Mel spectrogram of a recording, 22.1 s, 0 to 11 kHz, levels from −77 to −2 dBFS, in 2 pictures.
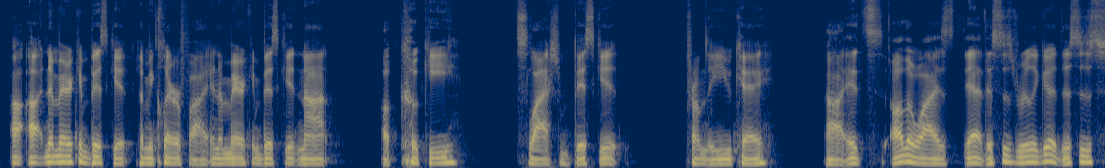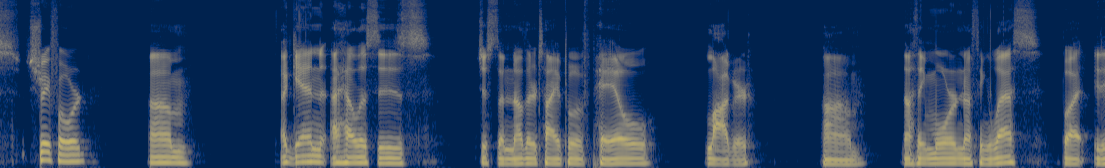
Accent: American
